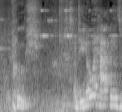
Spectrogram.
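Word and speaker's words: puxe: And the X in Portuguese is a sh sound. So it's pronounced push.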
